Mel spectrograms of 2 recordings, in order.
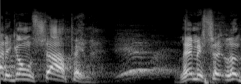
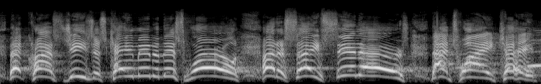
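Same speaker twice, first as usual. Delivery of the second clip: full-force, driving revival sermon; impassioned preaching; 4 semitones higher than usual. Real, not acted. Preacher urging congregation that nobody is like Jesus, impassioned. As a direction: preach it hard, stretching out the big lines.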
